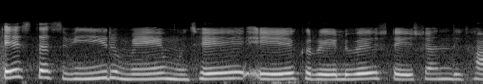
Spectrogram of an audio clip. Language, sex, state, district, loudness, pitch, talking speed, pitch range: Hindi, female, Madhya Pradesh, Katni, -18 LUFS, 255 Hz, 100 wpm, 240-275 Hz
